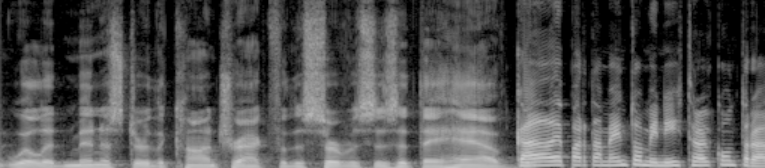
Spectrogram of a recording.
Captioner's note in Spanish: Hablando ingl\s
